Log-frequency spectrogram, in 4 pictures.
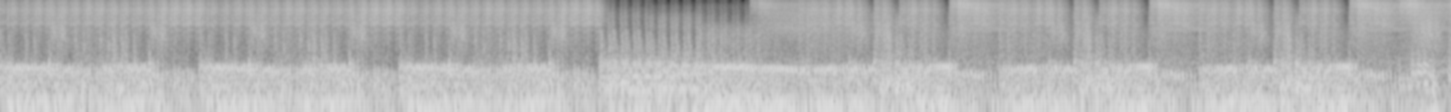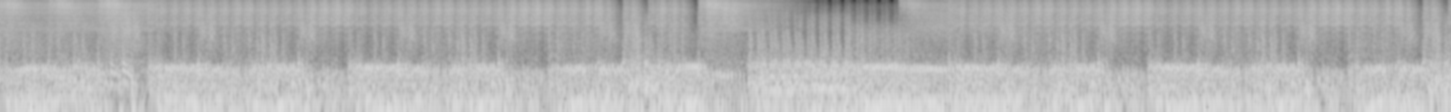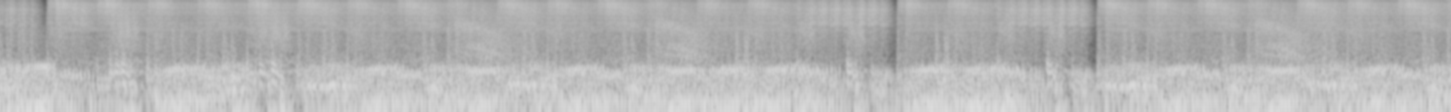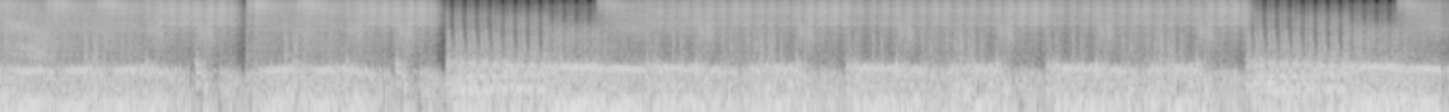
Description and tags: Right from the bowels of the cesspool behind your imaginary house in hell I bring you..... GoBliN DrUMz !!!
